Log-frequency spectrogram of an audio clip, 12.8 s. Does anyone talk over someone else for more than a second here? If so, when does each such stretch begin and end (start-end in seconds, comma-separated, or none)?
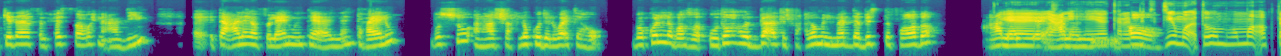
9.9-11.6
